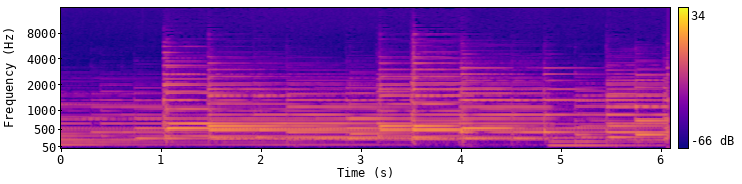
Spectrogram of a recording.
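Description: Background piano music: single notes struck about every half second over low held notes, with a new low note coming in near the end.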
